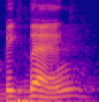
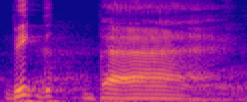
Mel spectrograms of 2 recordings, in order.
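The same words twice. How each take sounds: First: The two words run together as one term. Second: The two words are said with a pause between.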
